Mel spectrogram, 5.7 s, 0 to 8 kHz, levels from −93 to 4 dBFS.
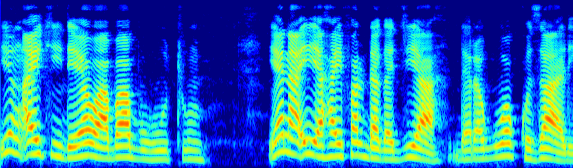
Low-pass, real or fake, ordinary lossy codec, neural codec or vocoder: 7.2 kHz; real; none; none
